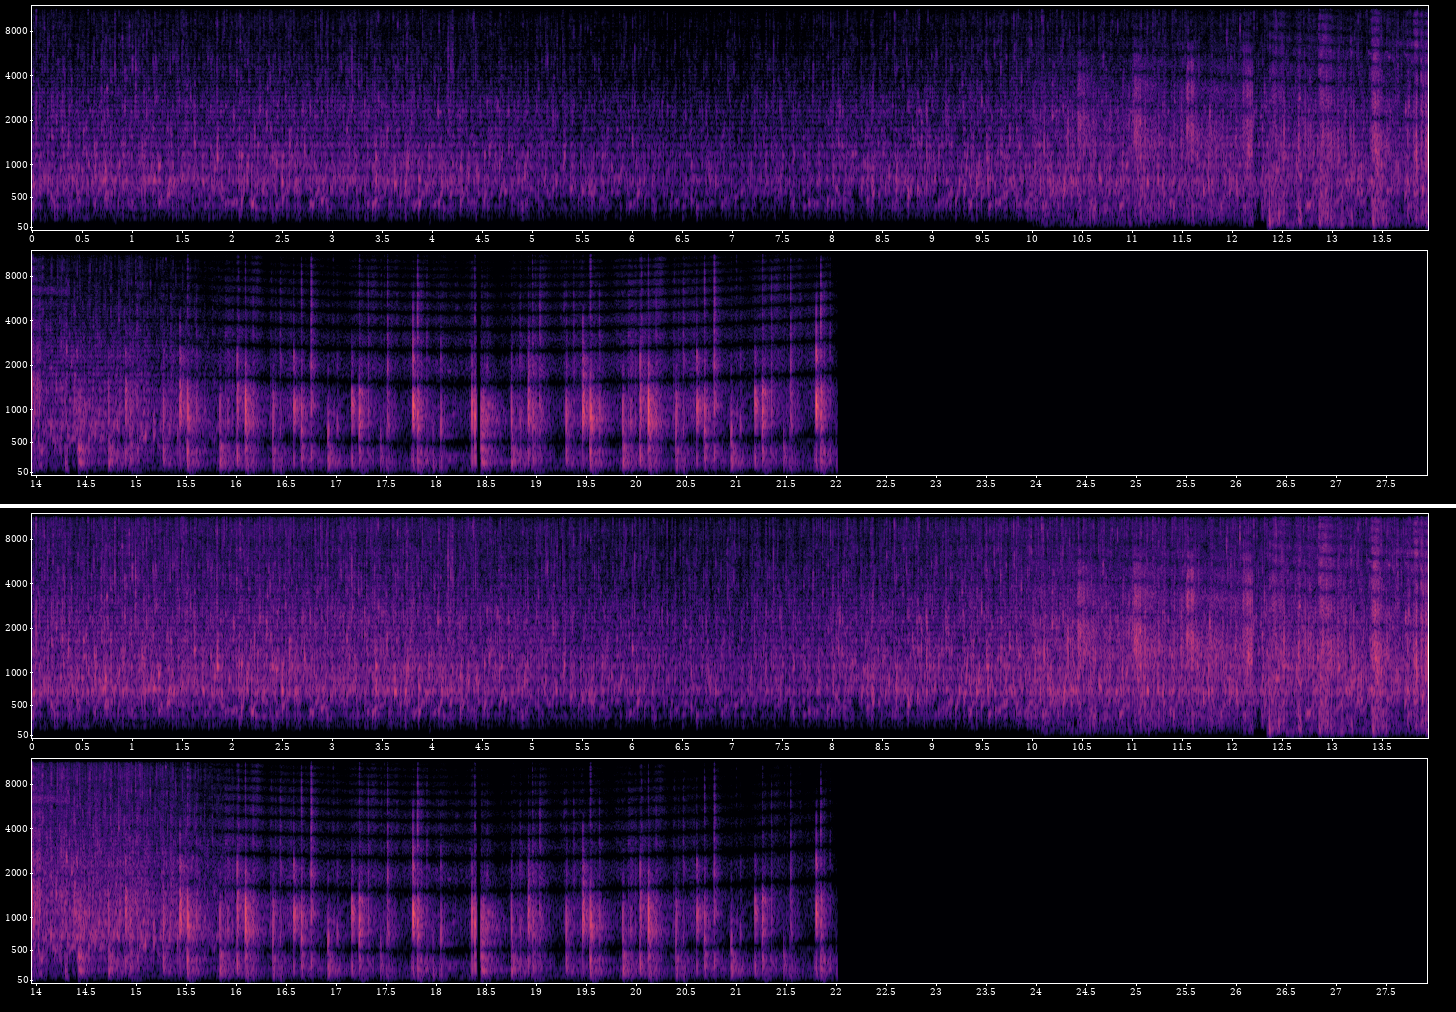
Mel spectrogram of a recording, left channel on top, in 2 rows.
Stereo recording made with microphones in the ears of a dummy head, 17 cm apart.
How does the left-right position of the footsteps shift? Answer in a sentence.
In this clip you hear the footsteps travel towards the left.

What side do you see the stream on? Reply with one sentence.
In this clip you hear the stream on the right.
